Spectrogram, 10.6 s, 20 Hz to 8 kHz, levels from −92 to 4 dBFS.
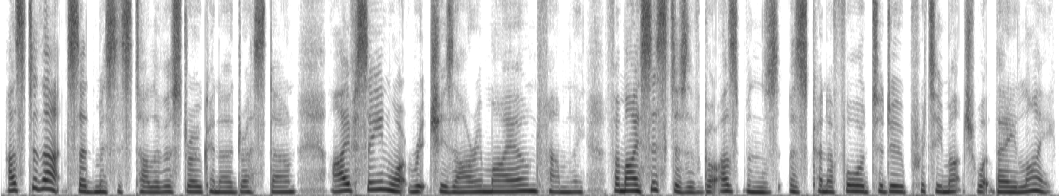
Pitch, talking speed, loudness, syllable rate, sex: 230 Hz, 200 wpm, -19 LUFS, 4.8 syllables/s, female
